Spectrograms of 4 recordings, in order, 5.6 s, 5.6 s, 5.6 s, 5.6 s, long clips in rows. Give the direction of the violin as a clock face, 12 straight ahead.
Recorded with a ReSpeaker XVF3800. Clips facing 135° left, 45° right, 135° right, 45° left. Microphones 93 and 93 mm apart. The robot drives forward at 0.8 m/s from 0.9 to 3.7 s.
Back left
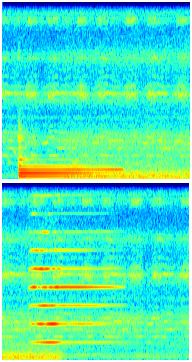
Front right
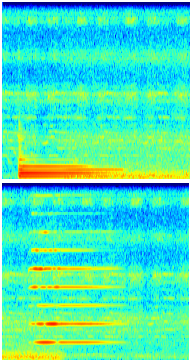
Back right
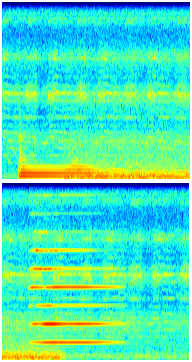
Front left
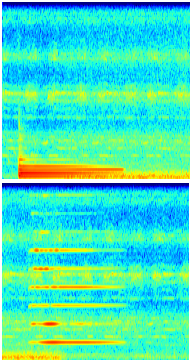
4 o'clock.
